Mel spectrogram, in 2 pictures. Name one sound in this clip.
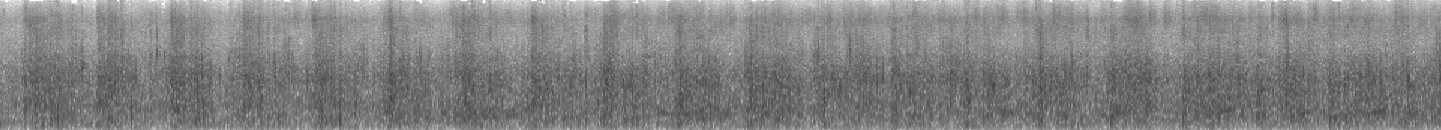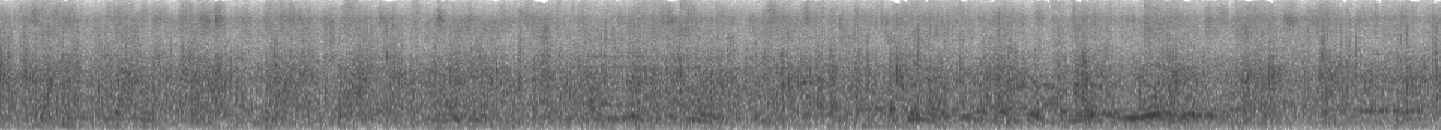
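Many footsteps crunch on gravel as a crowd marches past outdoors.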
